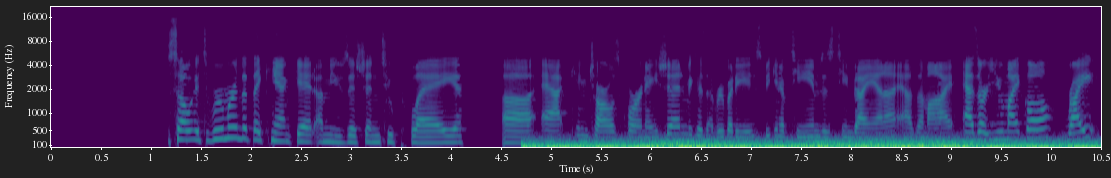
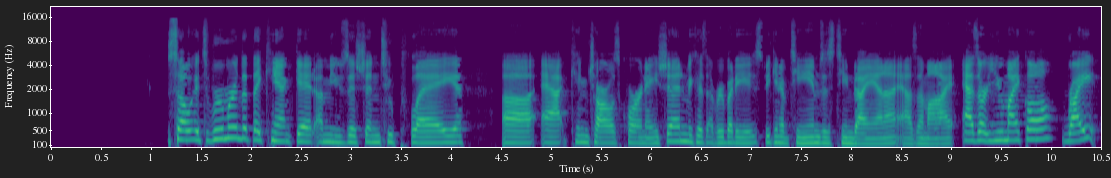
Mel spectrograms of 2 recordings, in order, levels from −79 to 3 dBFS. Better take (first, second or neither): second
